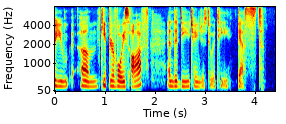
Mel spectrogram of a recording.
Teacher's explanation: it sounds like a t because the s at the end of the word of guess is voiceless so you um keep your voice off and the d changes to a t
